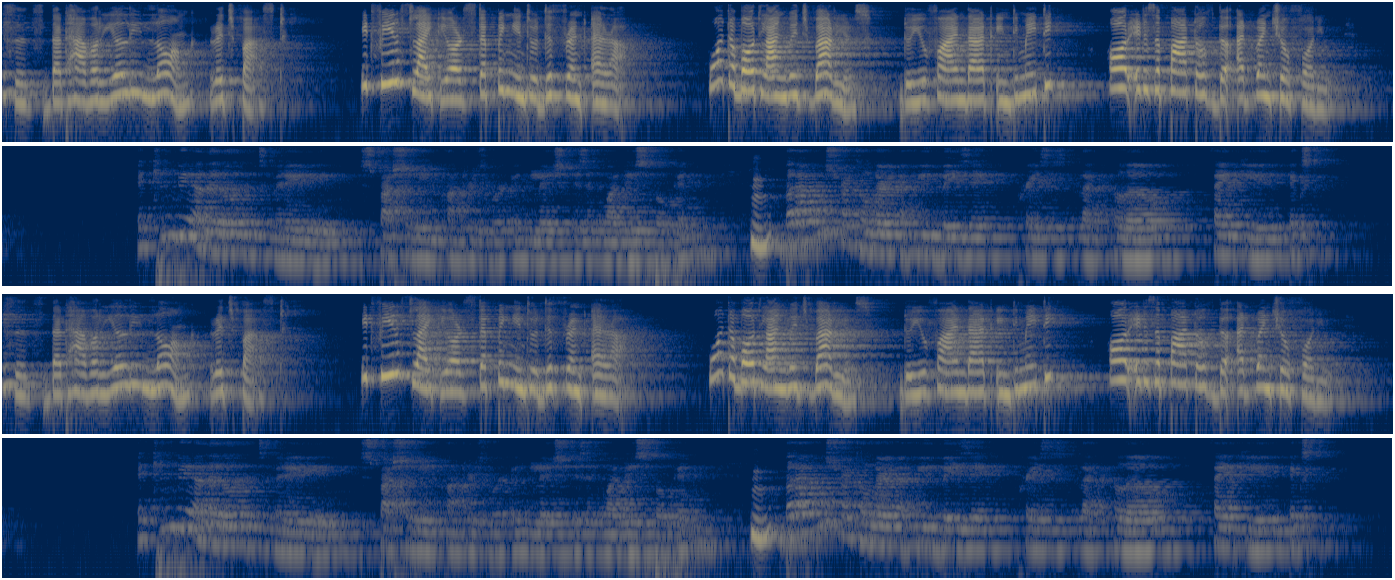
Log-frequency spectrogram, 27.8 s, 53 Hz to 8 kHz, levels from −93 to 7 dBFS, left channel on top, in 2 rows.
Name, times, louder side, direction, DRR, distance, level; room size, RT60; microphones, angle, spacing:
voice 1, 0.0-2.6 3.6-6.2 7.1-8.7 9.0-10.5 11.1-13.3 21.4-21.6, left 4 dB, 35° left, 12 dB, 0.8 m, -31 dB
voice 2, 15.3-20.9 21.7-23.8 24.1-25.5 26.0-27.0, left 1 dB, 5° left, -4 dB, 5.6 m, -54 dB
23.5 x 14.0 x 8.8 m, 1.4 s
head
